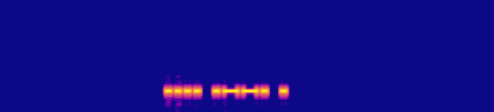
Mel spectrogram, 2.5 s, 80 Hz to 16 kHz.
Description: Morse code, heard as a keyed tone, about 52 wpm, 700 Hz. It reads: HPE
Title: Top 90 QSO Elements 50wpm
